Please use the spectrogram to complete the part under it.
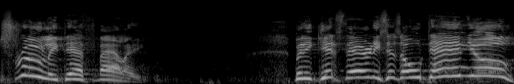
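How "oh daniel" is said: put-on anguished cry, much higher. Retelling what he said on reaching the lions' den, acting out an anguished voice. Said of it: "he says in an anguished voice".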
